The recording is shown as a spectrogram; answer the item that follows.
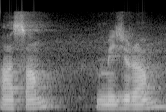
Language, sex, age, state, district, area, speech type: Bodo, male, 18-30, Assam, Chirang, rural, spontaneous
